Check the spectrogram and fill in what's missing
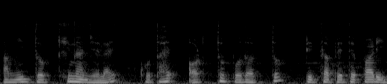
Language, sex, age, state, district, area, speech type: Bengali, male, 30-45, West Bengal, South 24 Parganas, rural, read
